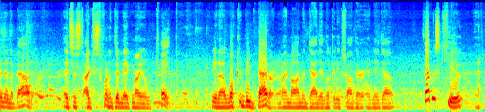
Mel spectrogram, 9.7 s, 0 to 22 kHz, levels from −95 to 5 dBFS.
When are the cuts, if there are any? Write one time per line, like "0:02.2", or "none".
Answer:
0:05.5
